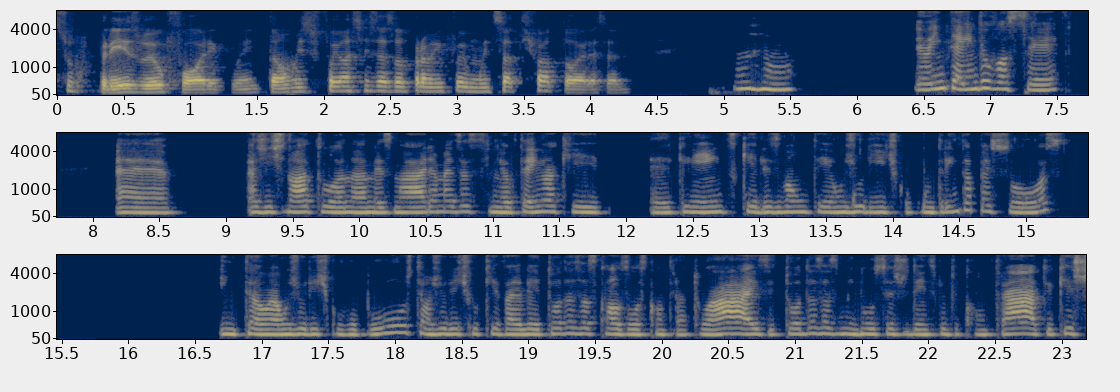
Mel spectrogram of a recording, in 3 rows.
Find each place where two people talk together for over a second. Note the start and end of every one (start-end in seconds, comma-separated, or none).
none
